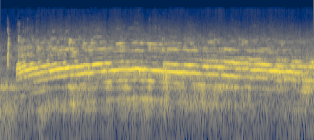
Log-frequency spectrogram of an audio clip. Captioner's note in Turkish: Ambulans siren sesi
